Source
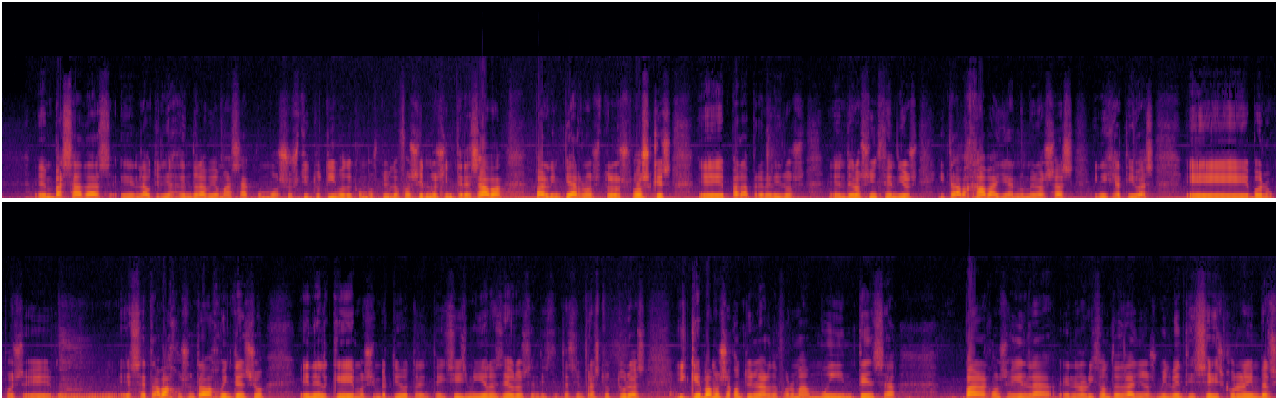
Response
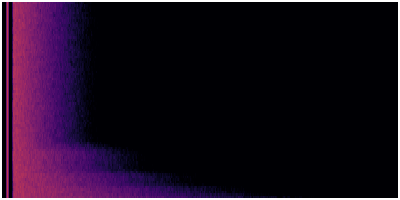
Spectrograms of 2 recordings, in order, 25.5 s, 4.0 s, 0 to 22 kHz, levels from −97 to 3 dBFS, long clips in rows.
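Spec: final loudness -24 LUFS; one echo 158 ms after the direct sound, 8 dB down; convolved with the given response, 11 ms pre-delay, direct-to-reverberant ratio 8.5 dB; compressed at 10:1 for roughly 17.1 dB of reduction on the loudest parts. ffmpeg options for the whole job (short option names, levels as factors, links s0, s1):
-filter_complex "[0:a]acompressor=threshold=0.01:ratio=10,aecho=1:1:158:0.398,asplit=2[s0][s1];[1:a]atrim=start_sample=2205,adelay=11[s2];[s1][s2]afir=irnorm=-1:irlink=0,volume=0.266[s3];[s0][s3]amix=inputs=2:normalize=0,volume=10.6"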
